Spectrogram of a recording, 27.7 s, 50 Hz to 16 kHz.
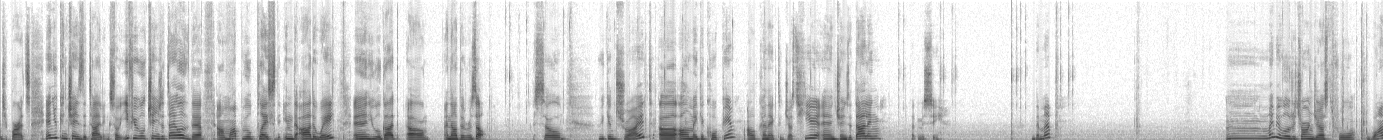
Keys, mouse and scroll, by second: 10.1 click, 10.1 click, 10.3 middle click, 10.4 middle click, 10.7 middle click, 10.8 double middle click, 10.9 scroll down 1, 11.2 middle click, 11.3 middle click, 11.4 scroll up 1, 12.0 middle click, 12.2 middle click, 12.5 middle click, 12.7 middle click, 13.2 shift+click, 14.4 middle click, 14.6 middle click, 15.2 click, 17.9 right click, 18.0 right click, 18.7 click, 18.8 click, 18.9 click, 19.0 click, 20.2 click, 20.2 click, 20.3 right click, 20.4 right click, 21.1 click, 21.1 click, 21.3 click, 21.4 click, 25.6 click, 25.7 click, 26.0 click, 26.1 click, 26.6 1, 26.8 Return, 26.9 Tab, 27.1 1, 27.2 Return.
